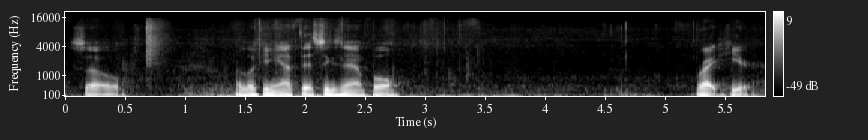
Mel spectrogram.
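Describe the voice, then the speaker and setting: Man, jazz guitar teacher, slightly low voice, patient explaining, counts beats slowly. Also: mellow, a little hiss or hum. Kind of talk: instructional video lesson. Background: guitar playing between explanations.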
